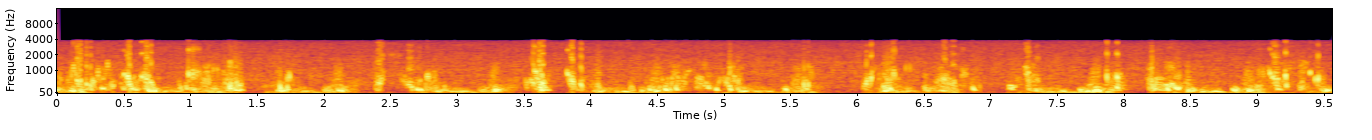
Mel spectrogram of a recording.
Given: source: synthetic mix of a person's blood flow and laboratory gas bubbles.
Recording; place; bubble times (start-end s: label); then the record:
Doppler ultrasound of blood flow; precordium
0.00-0.77 s: bubbles
0.91-1.42 s: bubbles
1.65-1.79 s: bubbles
2.38-2.94 s: bubbles
3.48-3.71 s: bubbles
3.79-3.98 s: bubbles
4.03-4.10 s: bubbles
4.28-4.34 s: bubbles
4.40-4.75 s: bubbles
4.78-5.23 s: bubbles
5.57-5.69 s: bubbles
6.02-6.41 s: bubbles
6.49-6.54 s: bubbles
6.57-6.92 s: bubbles
7.12-7.38 s: bubbles
7.85-8.03 s: bubbles
8.16-8.45 s: bubbles
8.96-9.50 s: bubbles
From the record:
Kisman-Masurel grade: 242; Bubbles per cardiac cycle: several, 3 to 8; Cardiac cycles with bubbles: 100%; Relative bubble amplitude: moderate (0.250 to 0.450); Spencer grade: 3 (all of the cardiac periods contain showers or single bubble signals, but not dominating or overriding the cardiac motion signals); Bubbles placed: anywhere in the cardiac cycle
